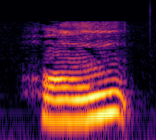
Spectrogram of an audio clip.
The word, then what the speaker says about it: Hong: uh which is not quite the same is spelled with the U in Honolulu. Try repeating. Here's the fourth one. Hong. Notice that this does not sound much like the English vowel we use for Hong Kong.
